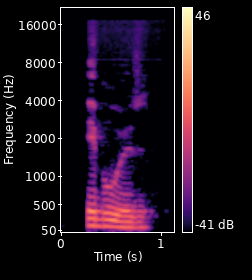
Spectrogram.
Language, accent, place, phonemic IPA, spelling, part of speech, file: French, France, Lyon, /e.bwøz/, éboueuse, noun, LL-Q150 (fra)-éboueuse.wav
- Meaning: female equivalent of éboueur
